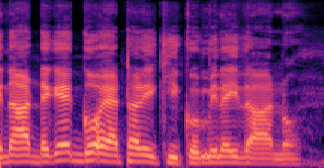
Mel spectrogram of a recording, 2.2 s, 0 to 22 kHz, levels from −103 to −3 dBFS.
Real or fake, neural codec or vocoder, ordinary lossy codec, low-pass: fake; vocoder, 44.1 kHz, 128 mel bands, Pupu-Vocoder; none; none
